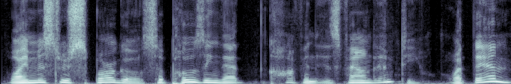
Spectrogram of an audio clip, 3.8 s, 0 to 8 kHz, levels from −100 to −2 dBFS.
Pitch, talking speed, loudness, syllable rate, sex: 160 Hz, 155 wpm, -17 LUFS, 4.6 syllables/s, male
